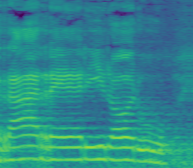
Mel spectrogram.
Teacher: Geralmente, esse R, né, de ponta de língua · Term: R de ponta de língua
